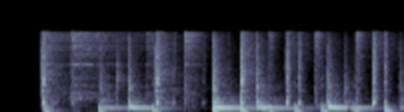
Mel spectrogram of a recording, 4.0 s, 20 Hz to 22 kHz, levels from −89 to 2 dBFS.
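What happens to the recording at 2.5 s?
At 2.5 s the music carries 4-bit ADPCM compression across the whole clip: each sample is coded as a coarse adaptive step, so gritty hiss rides on loud passages, attacks distort, and nothing sounds above 7.7 kHz, fitting a 64 kbps stream. A spectrogram shows level-tracking broadband noise under a hard ceiling.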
